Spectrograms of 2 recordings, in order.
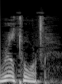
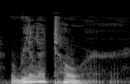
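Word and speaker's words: realtor: just it's one syllable real Tor realator not realator it's two syllables actually real tour she a realator no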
